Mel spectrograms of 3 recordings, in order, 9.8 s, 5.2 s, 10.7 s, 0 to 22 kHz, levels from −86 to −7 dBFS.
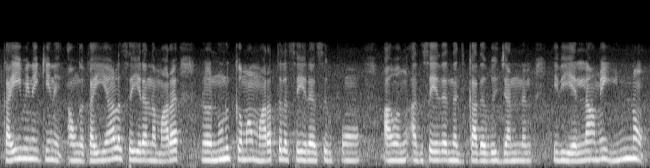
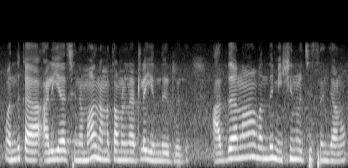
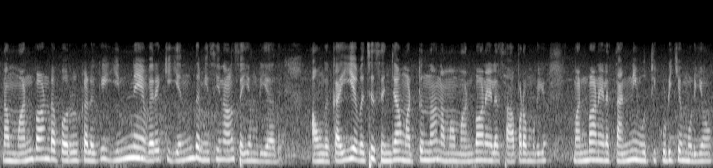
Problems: constant background noise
